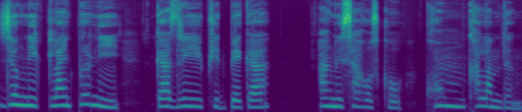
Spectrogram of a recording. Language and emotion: Bodo, sad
